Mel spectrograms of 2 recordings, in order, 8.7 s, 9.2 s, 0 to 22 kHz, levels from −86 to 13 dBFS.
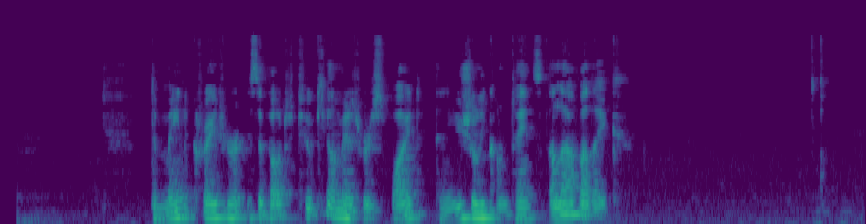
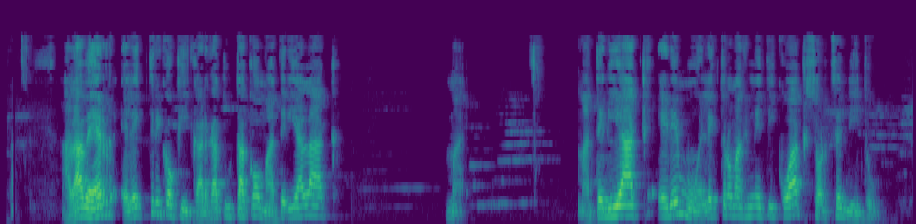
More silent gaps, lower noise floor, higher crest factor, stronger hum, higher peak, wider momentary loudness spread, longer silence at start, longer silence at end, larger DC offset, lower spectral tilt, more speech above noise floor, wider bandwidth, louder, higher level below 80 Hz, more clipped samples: neither; about the same, -70 dBFS vs -70 dBFS; about the same, 18 dB vs 22 dB; neither; second, -14 dBFS vs 0 dBFS; second, 12 LU vs 24 LU; first, 1.55 s vs 0.2 s; first, 2.45 s vs 0.4 s; neither; first, -7 dB/octave vs -4.5 dB/octave; second, 40 dB vs 49 dB; about the same, 11.5 kHz vs 11.5 kHz; second, -30 LUFS vs -21 LUFS; first, -62 dBFS vs -68 dBFS; neither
